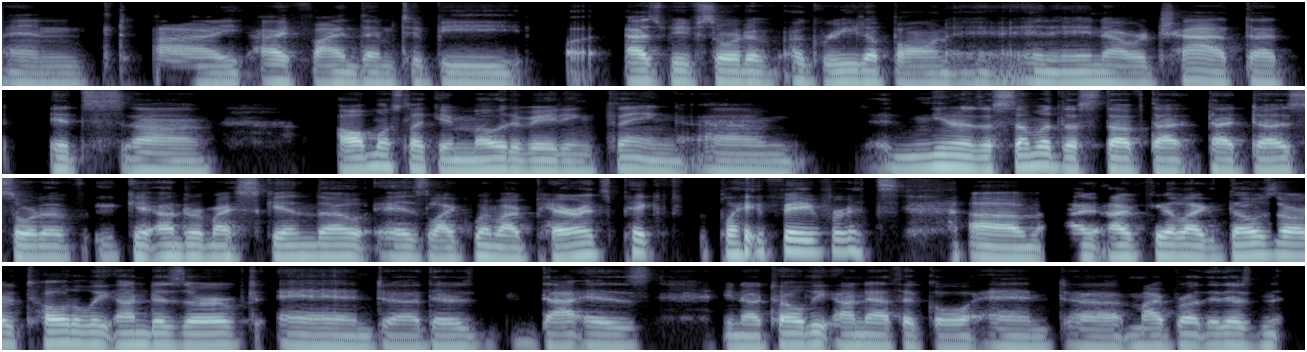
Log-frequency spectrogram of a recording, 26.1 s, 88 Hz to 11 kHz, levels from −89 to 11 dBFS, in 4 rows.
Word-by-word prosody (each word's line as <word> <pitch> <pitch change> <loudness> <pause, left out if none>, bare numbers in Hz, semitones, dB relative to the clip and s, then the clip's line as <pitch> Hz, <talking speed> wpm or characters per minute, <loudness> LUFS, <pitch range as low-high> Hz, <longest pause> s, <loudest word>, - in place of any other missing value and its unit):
and 90 -1 -8 0.3
I 95 -1 -3
I 105 -1 +2
find 100 0 -3
them 95 -2 -3
to 100 -1 -8
be 95 -1 -5 0.2
uh, - - -7 0.2
as 110 -1 +3
we've 110 -2 -3
sort 105 -1 +2
of 95 -2 -2
agreed 105 -1 -2
upon 95 -2 -1
i - - -9
in 95 +3 -6
in 100 0 -2
our 95 -1 -2
chat, 100 0 -1
that 95 -1 -3 0.3
it's, 115 -2 -4
uh, 100 -3 -1 0.7
almost 130 +3 +4
like 115 - +1
a 105 - +1
motivating 100 -2 +1
thing, 100 -3 -3
um, 95 -3 -5 0.3
and, 120 +2 -4
you 135 - +5
know, 130 -2 +5
the 115 0 +1
some 130 +4 +3
of 140 -2 +4
the 115 -2 +3
stuff 110 -2 +3
that 100 -2 +2
that 100 -1 +1
does, 105 0 +2
sort 110 +1 +3
of, 110 -1 -2
i - - -12
get 120 -2 +1
under 120 0 +2
my 115 0 +2
skin 115 +4 -2
though, 120 -1 +2
is, 110 -2 -1
like, 100 -2 0
when 120 - +3
my 105 -1 +4
parents 125 +7 +3
pick 150 -2 0 0.2
f 135 - -23
play 140 +2 +3
favorites, 160 0 +2 0.3
um, 105 -2 +4 0.2
I 120 0 +3
I - - +3
feel 125 0 +3
like 110 -3 +3
those 125 +1 +4
are 125 -2 +4
totally 125 -1 +3
undeserved, 115 -1 +1
and, 105 -3 -3
uh, 100 -1 -3
there 105 0 -3 0.4
that 110 0 0
is, 105 -2 -4 0.3
you 105 - -6
know, 100 -1 0
totally 115 +3 +1
unethical. 105 -2 -1
And, 100 -2 -6
uh, 95 -2 -3
my 105 0 -1
brother, 110 +1 -1
there's 110 -2 0
n 115 - -5
105 Hz, 185 wpm, -22 LUFS, 100-115 Hz, 0.7 s, you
